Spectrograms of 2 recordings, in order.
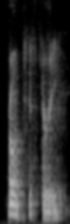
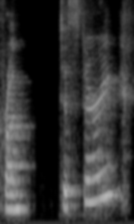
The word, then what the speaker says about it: phrontistery: t e r y yes frontisary okay on front history not front hysteric oh front history yeah history i think it's a uh i think it's a long o for another reason that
